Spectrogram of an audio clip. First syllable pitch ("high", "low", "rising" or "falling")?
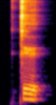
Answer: falling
